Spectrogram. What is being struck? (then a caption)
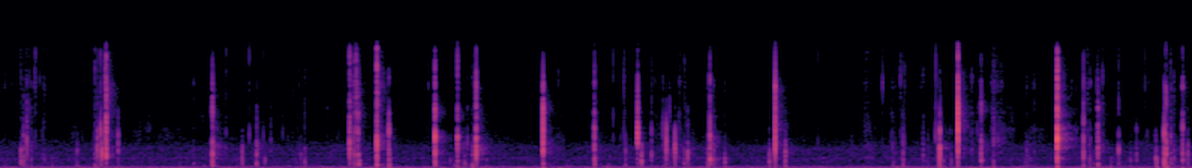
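Plastic film wrapper on a soap bar. A small bar of soap in a crinkly plastic film wrapper is held in both hands while fingertips scratch and crinkle the wrapper. Quiet, bright crackles and sharp crinkles come in irregular bursts over a low, steady hum.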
